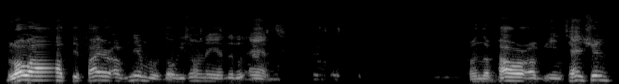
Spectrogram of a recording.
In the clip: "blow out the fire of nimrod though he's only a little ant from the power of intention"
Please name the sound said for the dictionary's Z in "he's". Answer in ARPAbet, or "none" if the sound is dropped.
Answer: Z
